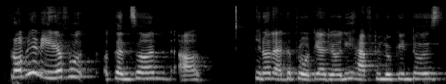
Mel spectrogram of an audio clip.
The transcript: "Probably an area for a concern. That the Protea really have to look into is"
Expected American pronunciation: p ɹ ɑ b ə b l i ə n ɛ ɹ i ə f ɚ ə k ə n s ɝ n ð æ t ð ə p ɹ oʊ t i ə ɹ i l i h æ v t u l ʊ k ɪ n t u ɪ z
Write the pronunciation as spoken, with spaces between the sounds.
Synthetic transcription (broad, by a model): p ɹ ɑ b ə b l i ə n ɛ ɹ i ə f ə k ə n s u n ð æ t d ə p ɹ oʊ t i ə ɹ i l i h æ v t u l ʊ k ɪ n t u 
